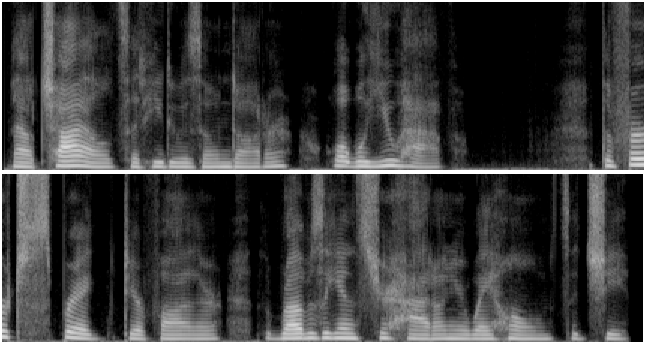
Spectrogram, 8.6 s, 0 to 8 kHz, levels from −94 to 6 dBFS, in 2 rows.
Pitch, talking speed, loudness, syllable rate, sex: 200 Hz, 195 wpm, -21 LUFS, 4.6 syllables/s, female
